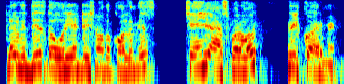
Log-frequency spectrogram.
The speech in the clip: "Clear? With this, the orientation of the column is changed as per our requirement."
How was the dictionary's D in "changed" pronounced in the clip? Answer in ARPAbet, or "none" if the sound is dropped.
none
